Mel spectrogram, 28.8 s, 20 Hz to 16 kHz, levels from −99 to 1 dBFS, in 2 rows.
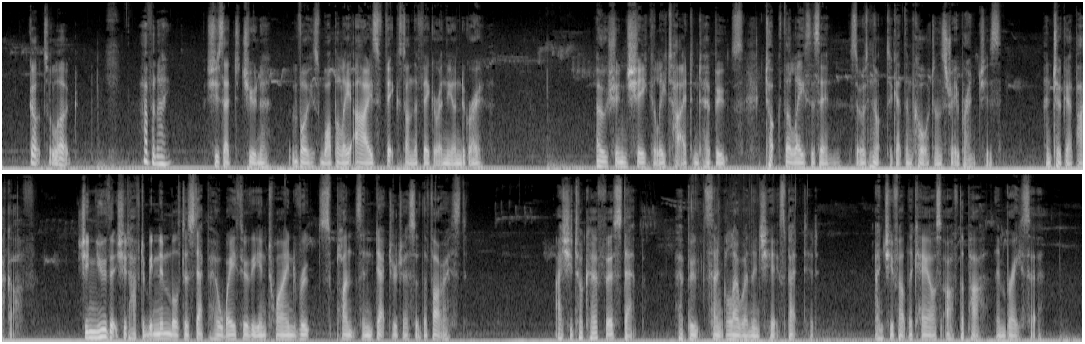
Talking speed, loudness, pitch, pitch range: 185 wpm, -26 LUFS, 90 Hz, 75-95 Hz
